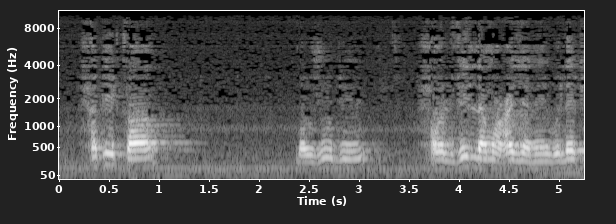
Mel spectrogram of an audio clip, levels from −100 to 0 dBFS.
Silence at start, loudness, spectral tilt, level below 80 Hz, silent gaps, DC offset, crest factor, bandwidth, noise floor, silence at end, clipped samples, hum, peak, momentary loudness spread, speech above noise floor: 0.25 s; -17 LUFS; -5.5 dB/octave; -56 dBFS; none; under 0.1%; 18 dB; 9.4 kHz; -46 dBFS; 0 s; under 0.1%; none; 0 dBFS; 16 LU; 30 dB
